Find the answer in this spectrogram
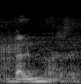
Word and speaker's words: Valmar: Shoot a firebolt in front of Valmar. Okay. Roll to hit. S'il vous plaît. Put the accent on the end. The mar. Mar. Velmer.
